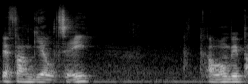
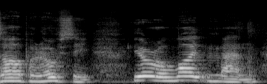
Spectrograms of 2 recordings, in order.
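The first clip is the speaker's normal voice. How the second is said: higher, drawn-out mock whine; slow, louder mocking quote; mocking objector; 4 semitones higher, 4 dB louder, slower than usual. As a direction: imitate a complainer, stretching the words out. Mimicking an imagined objector's complaint.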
